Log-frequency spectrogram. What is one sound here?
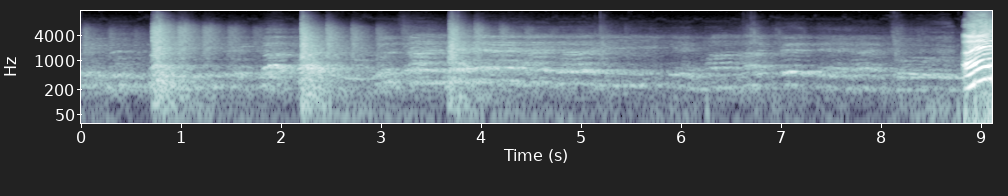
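A group of men chant along in unison.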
